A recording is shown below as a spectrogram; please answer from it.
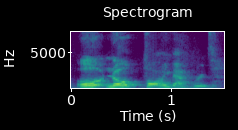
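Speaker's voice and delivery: sudden loud startled cry while losing balance; startled yelp. Real, not acted. Nearly falling off air mattress.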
